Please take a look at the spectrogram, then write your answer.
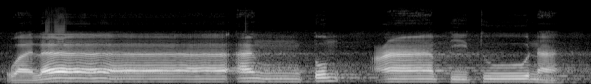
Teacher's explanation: mim sukun bertemu dengan ain, hukumnya dibaca idhar syafawi, dibaca jelas. Jadi jangan didengungkan.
